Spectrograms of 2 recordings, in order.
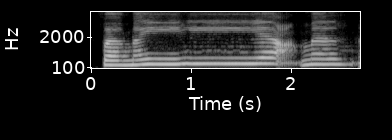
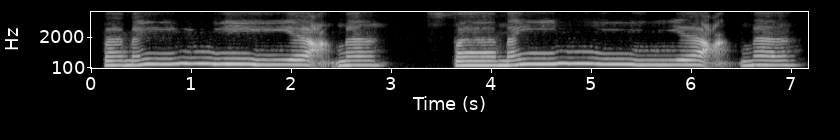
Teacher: Berikan gunnahnya. Tahan dengan dengungan yang sempurna. 3 harokat minimal.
